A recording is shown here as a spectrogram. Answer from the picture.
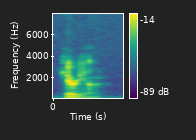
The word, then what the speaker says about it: Earien: E-A-R-I-E-N. Arion.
